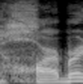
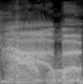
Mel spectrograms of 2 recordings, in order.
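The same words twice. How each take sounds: First: Harbor is said with a general American accent. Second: Harbor is said with a Boston accent. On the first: "you can't say Harbor" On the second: "you have to say Harbor"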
